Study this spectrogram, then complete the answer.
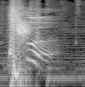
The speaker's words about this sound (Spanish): Pero señor, ¿por qué me golpea?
